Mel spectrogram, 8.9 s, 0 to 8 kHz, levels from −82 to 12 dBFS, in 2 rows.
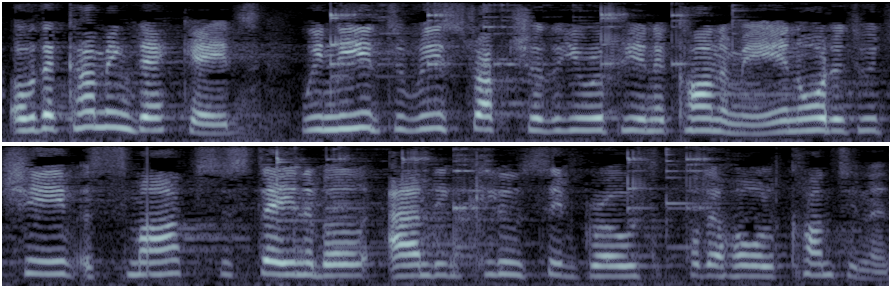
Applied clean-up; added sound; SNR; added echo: none; Chink, clink; 18 dB; none.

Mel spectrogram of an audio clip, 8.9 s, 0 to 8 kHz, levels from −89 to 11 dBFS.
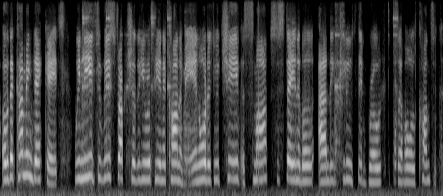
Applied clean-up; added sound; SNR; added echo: neural diffusion model UNIVERSE++.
